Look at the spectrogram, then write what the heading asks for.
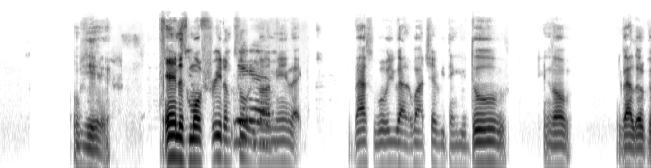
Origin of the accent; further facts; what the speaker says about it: New York City, New York, United States; I mean, New York is New York, man. I mean, you know, very unpredictable place.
